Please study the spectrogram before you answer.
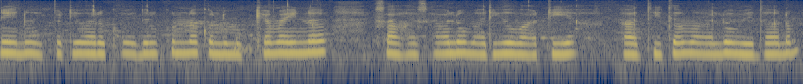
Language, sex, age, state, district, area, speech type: Telugu, female, 18-30, Telangana, Jayashankar, urban, spontaneous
